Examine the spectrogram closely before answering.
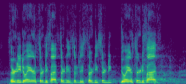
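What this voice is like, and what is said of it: Fast auctioneer-style chant. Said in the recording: “It's my best auction impression.”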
